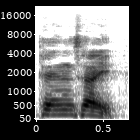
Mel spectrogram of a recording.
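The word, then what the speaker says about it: 天才: 발음은 텐사이.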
